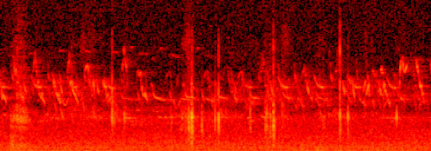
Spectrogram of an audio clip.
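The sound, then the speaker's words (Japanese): A Japanese white-eye sings a rapid, high-pitched twittering warble, fine chirps running continuously over a soft outdoor hiss, with a few sharper, louder notes standing out; no one speaks. “これがメジロです。一番大きな声で聞こえてるやつですね、はい、これがメジロです。”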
